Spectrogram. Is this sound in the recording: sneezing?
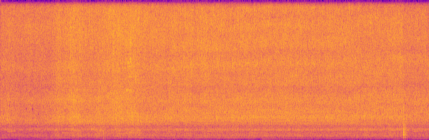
no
